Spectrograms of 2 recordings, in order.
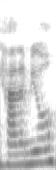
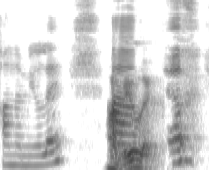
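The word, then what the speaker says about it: Hahnemühle: hannah mulley oh yeah and i learned to pronounce it correctly i was always saying hannah mule it's hanamule it's a friend of mine esteban yeah yeah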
